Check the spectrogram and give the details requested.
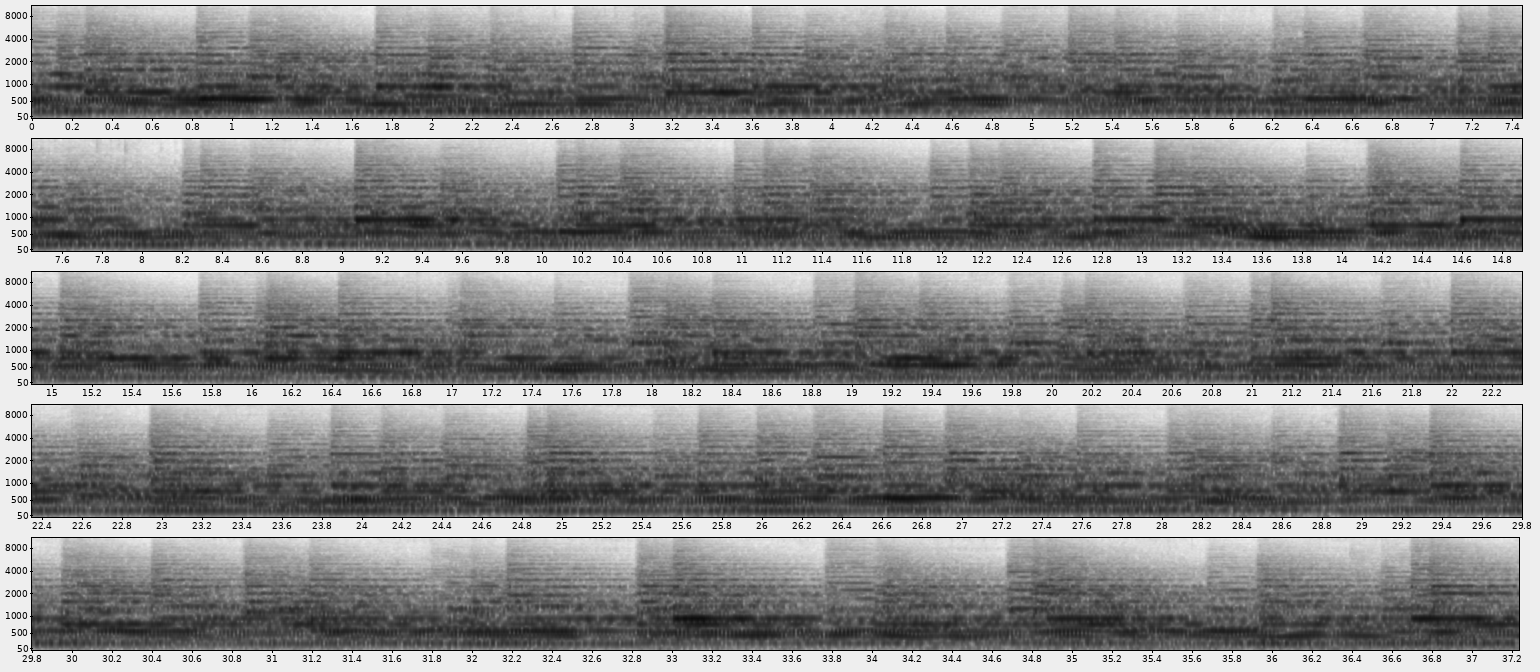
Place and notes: The church bells at the Mother Gods Procession day.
